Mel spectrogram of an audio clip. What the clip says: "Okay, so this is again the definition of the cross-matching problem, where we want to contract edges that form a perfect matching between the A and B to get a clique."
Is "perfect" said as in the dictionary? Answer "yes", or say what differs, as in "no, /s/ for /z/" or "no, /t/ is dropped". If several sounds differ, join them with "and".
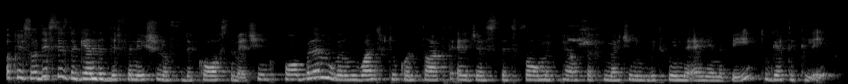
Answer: yes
